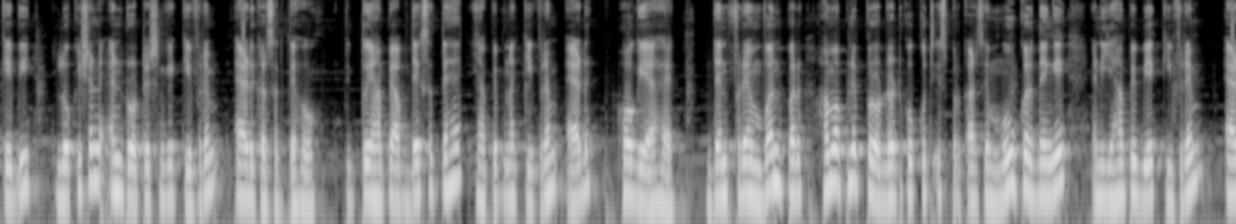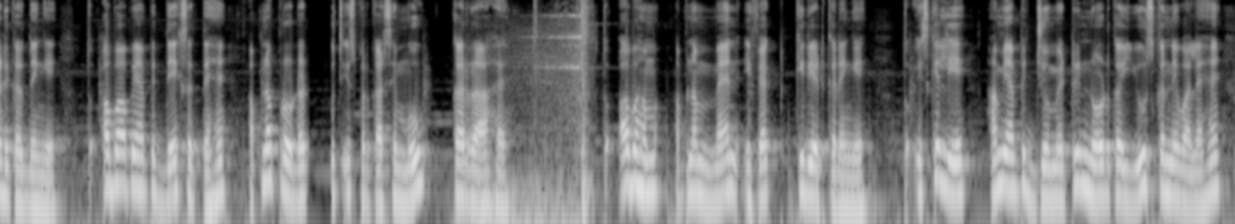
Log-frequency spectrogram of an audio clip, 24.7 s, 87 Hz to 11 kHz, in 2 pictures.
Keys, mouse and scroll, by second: 8.0 shift+Left, 13.0 space, 20.2 alt+shift+z, 23.6-24.7 drag.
